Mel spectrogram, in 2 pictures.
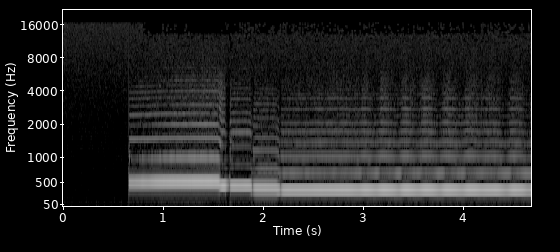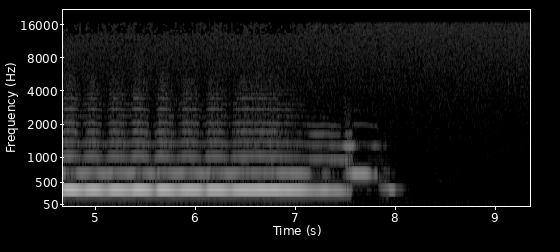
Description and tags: flute sound that I use on PSM assigments.
monophonic, psm, flute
